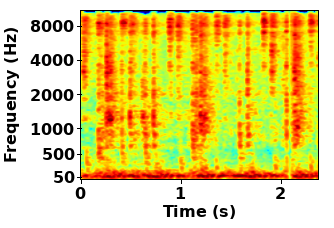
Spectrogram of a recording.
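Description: Electronic dance music with a heavy, steady bass, played loud through a car sound system's array of speakers.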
